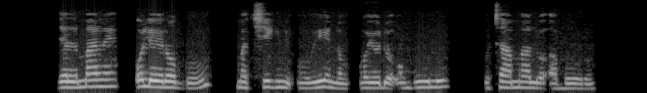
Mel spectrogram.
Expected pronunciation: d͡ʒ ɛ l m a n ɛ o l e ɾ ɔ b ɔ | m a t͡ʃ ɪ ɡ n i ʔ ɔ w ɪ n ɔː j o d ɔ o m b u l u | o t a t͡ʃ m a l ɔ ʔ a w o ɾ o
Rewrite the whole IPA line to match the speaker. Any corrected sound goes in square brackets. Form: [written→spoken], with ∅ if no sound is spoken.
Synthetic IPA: d͡ʒ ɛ l m a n ɛ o l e ɾ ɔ [b→ɡ] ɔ | m a t͡ʃ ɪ ɡ n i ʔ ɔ w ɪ n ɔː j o d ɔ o m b u l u | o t a [t͡ʃ→∅] m a l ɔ ʔ a [w→b] o ɾ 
